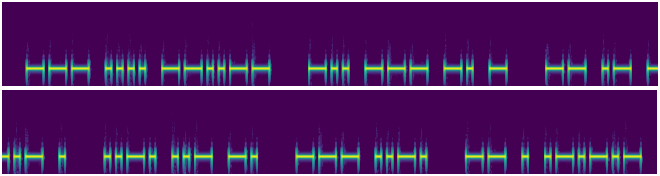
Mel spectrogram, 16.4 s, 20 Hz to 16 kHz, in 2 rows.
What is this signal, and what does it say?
Morse code, heard as a keyed tone, about 17 wpm, 700 Hz. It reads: OH, DONT MAKE FUN OF ME.
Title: Sentences from Top 1000 Words - Review Part 4 - 17wpm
